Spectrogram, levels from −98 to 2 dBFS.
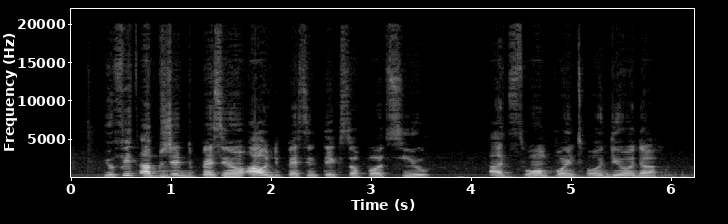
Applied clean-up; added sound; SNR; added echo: none; none; none; none.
